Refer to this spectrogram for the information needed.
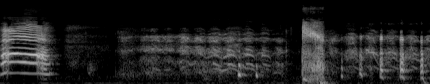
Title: Baby sneezes#baby #cute #funny #foryou #sneeze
